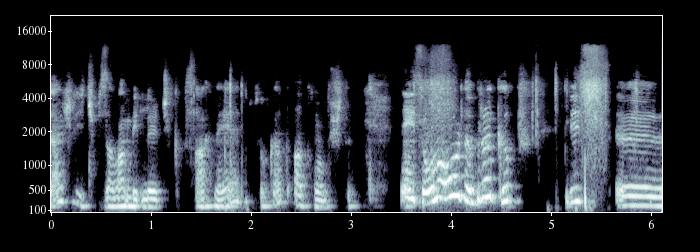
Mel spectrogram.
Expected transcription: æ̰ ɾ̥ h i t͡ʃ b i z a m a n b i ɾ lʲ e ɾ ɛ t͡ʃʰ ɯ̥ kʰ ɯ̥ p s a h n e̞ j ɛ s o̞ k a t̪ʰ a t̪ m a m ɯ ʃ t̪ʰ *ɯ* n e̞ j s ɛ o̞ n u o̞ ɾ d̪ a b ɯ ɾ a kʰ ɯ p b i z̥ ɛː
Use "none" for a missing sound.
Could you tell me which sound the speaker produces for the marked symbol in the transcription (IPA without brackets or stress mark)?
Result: ɯ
